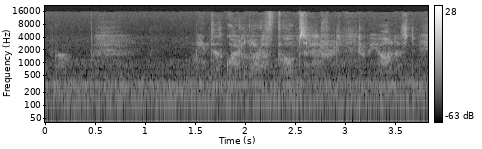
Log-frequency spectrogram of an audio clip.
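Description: A man amid loud background noise. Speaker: ASMR creator. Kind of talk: poetry reading of own poems. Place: home room. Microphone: lapel.

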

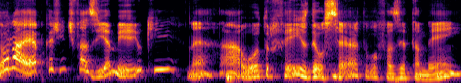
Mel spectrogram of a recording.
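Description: A moderately paced male voice over a quiet background. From São Paulo state, Brazil. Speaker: cycling official and former cyclist; podcast guest. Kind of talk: casual interview. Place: studio. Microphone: studio mic.

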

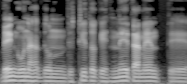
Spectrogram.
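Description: Over a quiet background, a man with a very deep, low pitch speaks at a moderate pace with fairly even intonation. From southern Chile, Osorno; southern Chile. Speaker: politician. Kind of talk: interview. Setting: studio. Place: studio. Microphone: studio mic.

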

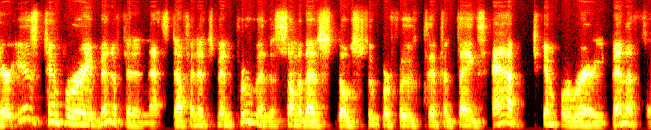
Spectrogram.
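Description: A somewhat breathy man's voice at medium pitch with an American accent, very fast and with hardly any pauses, very wide pitch swings, and a quiet background. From United States. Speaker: supplement promoter. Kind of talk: interview. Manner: halting. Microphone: video call.

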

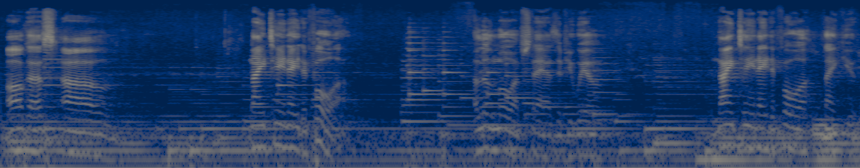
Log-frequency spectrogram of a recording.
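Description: Loud music plays in the background. The speaker goes at a very slow pace with long, frequent pauses. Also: man. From United States. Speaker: pastor. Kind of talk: funeral eulogy sermon. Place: church. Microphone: handheld.

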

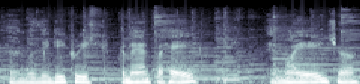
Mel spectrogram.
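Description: A man's fairly low voice at a very slow pace, dry with no echo, over clear background music. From Maine, USA. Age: 90s. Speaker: farmer. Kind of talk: interview answer. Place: farm machine. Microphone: lapel.

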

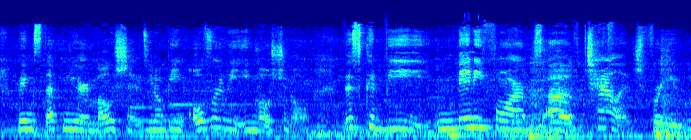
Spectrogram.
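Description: Clear music plays in the background as the speaker goes at a moderate pace. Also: woman. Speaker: tarot reader. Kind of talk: tarot reading commentary. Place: home room. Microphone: phone near.

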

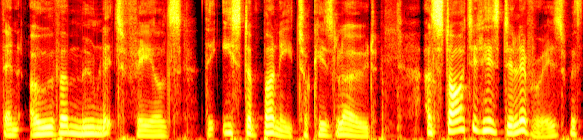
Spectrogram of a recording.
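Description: Reading in an unforced voice

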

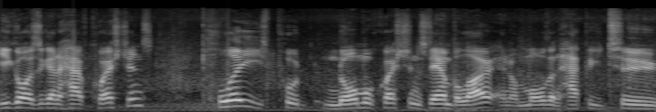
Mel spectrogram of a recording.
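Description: A man at a fairly quick pace with ordinary pitch variation, dry sound with no echo and light background noise. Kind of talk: tutorial. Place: street. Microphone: phone near.

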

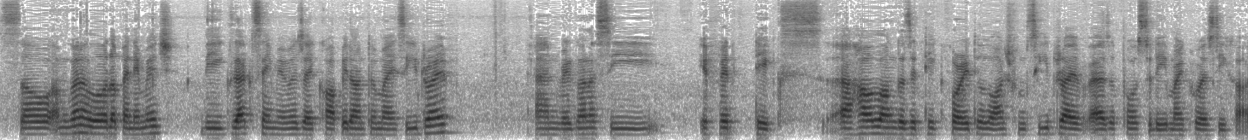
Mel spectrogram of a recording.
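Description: A man with a fairly high pitch speaks at a moderate pace. His intonation is monotone and flat. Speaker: tech reviewer. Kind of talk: casual talk to camera. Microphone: phone near.

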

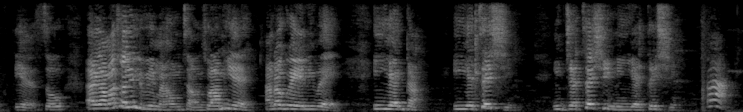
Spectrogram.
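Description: A woman's high, animated voice with lively intonation, fairly quick but broken by long, frequent pauses, with audible room echo. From Ghana, Teshie (Accra, Ga); Ghana. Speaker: YouTuber. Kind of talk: casual vlog tag video. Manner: animated, laughing. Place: home room.

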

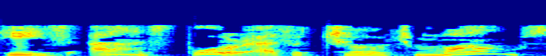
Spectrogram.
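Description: Lively intonation in a natural reading voice

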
